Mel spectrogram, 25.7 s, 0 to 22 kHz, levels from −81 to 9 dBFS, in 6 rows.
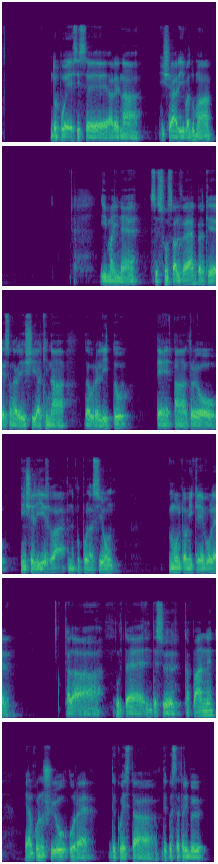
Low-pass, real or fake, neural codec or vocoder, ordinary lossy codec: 10.8 kHz; fake; vocoder, 44.1 kHz, 128 mel bands, Pupu-Vocoder; none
